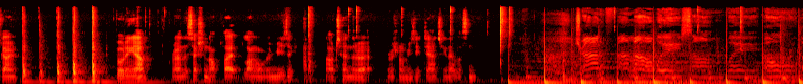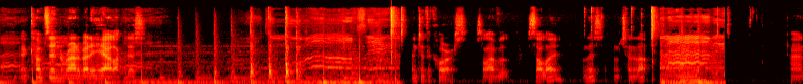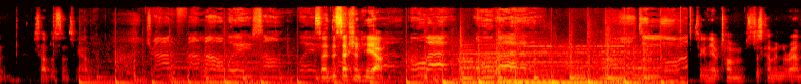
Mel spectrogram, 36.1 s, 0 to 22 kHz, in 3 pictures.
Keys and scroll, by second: 2.0 ,, 7.5 space, 17.9 space, 21.8 alt+space, 22.7 space, 23.3 ,, 25.1 space, 34.3 space.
